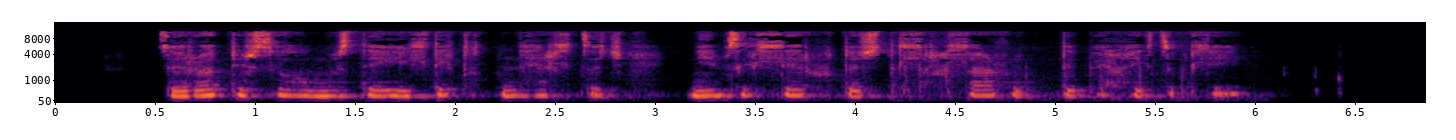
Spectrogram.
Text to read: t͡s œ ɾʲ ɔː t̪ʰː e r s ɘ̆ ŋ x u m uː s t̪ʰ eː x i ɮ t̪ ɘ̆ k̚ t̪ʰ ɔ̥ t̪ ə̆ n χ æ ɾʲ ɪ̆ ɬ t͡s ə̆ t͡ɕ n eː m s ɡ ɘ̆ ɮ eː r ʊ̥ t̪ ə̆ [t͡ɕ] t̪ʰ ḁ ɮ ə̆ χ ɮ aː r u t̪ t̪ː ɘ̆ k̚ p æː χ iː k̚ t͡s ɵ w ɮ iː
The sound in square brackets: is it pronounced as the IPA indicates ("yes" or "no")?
yes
